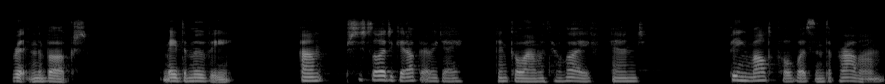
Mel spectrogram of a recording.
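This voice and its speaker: At a moderate pace, a woman with a very deep, low pitch and ordinary pitch variation speaks with long, frequent pauses. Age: 60s. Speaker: vlogger sharing lived experience of mental health. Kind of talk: casual monologue. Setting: home video recorded before dawn. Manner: hesitant, with many fillers.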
